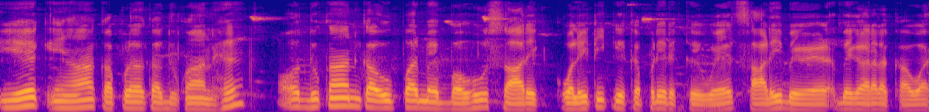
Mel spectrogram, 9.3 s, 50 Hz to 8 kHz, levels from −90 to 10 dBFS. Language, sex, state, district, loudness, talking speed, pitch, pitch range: Hindi, male, Bihar, Katihar, -17 LUFS, 155 wpm, 120 Hz, 110-145 Hz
